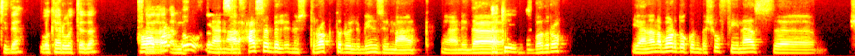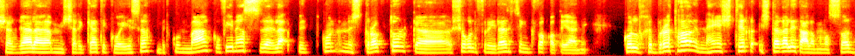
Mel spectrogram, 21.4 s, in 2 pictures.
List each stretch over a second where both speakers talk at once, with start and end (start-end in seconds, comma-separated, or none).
1.7-3.1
